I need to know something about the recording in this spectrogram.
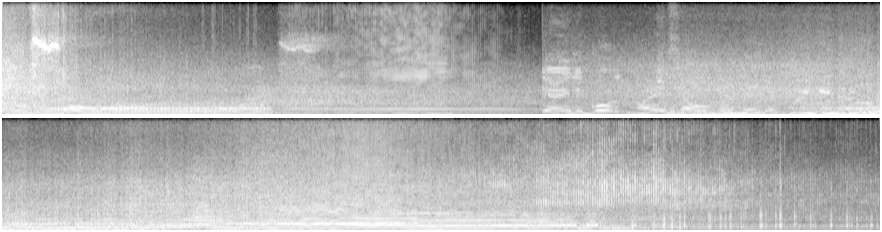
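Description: A car engine revs loudly, rising and falling in pitch.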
